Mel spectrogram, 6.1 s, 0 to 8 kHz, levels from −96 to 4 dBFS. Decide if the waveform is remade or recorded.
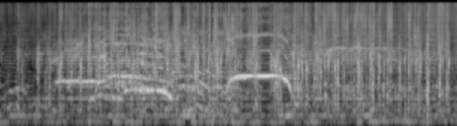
remade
